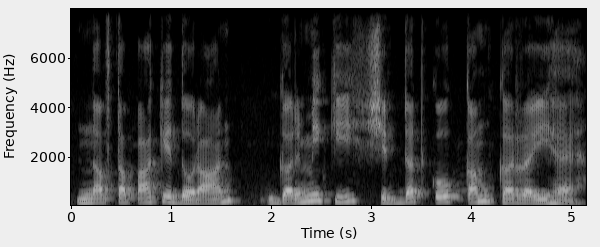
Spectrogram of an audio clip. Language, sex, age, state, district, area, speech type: Urdu, male, 18-30, Delhi, North East Delhi, urban, spontaneous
